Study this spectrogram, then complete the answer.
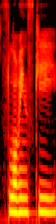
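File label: "slovinský", Slovak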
